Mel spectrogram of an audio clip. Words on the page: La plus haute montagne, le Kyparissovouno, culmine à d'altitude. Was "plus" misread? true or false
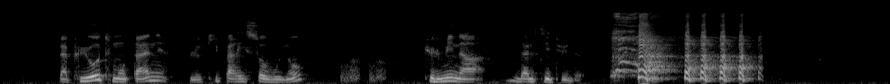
false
